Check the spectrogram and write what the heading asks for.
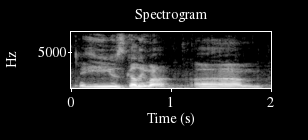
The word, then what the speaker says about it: Yves Guillemot: Yes, Eves Guillemot. or something like that. Yves Guillemot.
